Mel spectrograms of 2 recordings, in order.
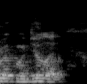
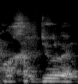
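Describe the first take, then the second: First: The name is said in an anglicized way. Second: The name is said in a Russian-style way. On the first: The speaker calls it wrong. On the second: The speaker calls it right.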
